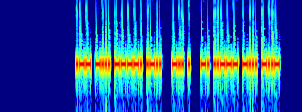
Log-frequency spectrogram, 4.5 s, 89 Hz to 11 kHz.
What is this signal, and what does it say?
Morse code, heard as a keyed tone, about 50 wpm, 700 Hz. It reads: WB9L DE N2BX
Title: USA Callsign DE Callsign - 4 Characters - 50wpm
